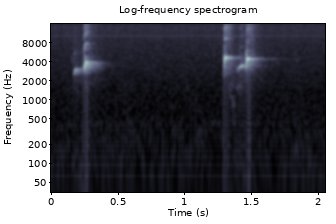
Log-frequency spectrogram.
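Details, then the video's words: European goldfinch uttering a rising chirp, then a second later a double, sharply bright, ringing note with a slight buzz. The surroundings are otherwise silent. "jilguero 4"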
